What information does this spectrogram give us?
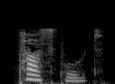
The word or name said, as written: passport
